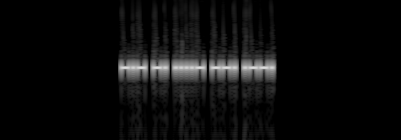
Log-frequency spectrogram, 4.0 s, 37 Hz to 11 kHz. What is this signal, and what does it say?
Morse code, heard as a keyed tone, about 47 wpm, 700 Hz. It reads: KN4GP
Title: USA Call Signs - 5 Characters - 4x Character Spacing - 45wpm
